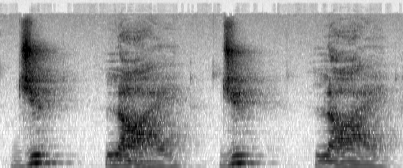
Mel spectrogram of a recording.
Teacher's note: The last syllable starts with the L consonant and finishes on the I diphthong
